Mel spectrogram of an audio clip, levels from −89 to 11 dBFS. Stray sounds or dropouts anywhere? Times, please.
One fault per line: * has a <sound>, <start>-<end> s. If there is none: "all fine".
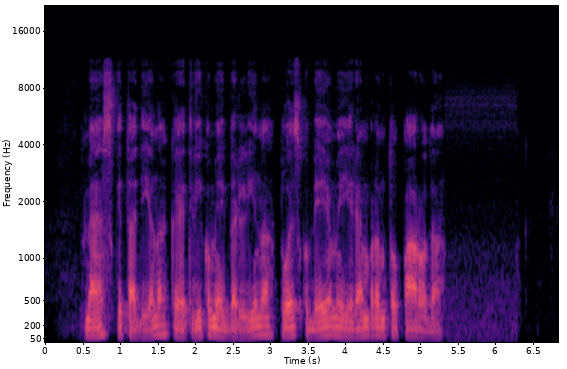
all fine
